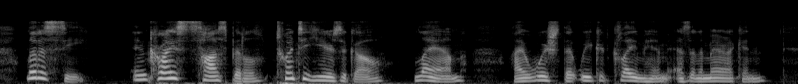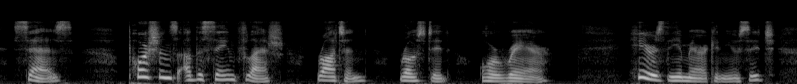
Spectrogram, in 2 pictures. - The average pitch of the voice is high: No, medium, 170 Hz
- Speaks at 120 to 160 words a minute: Yes, average, 140 wpm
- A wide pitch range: Yes, wide, 6.1 semitones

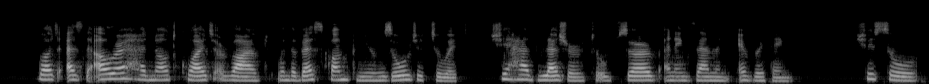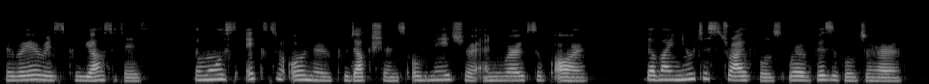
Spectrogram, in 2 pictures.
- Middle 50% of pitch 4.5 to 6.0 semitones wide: No, average, 2.7 semitones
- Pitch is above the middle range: Yes, high, 195 Hz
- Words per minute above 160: No, average, 145 wpm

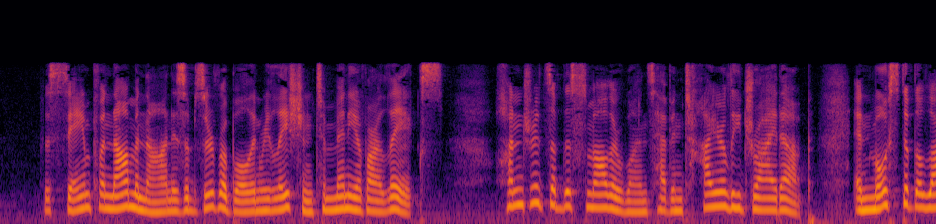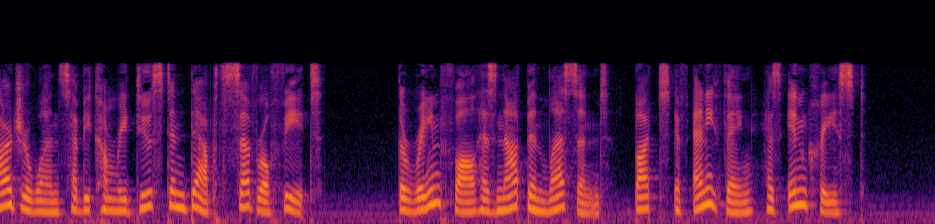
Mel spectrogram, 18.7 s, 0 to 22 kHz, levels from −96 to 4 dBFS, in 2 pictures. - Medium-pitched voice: Yes, medium, 175 Hz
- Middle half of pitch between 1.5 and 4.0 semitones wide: No, average, 4.9 semitones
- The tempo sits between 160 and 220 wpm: No, average, 145 wpm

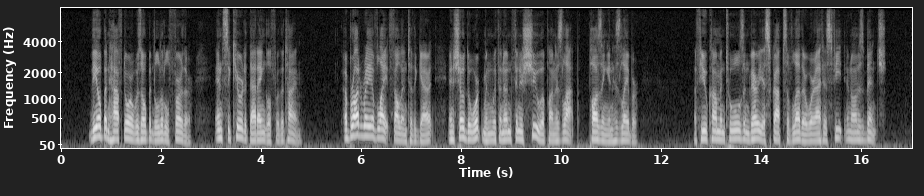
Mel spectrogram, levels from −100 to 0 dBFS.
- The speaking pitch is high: No, low, 115 Hz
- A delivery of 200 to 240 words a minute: Yes, fast, 205 wpm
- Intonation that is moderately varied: Yes, average, 3.6 semitones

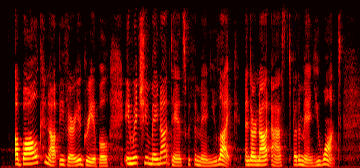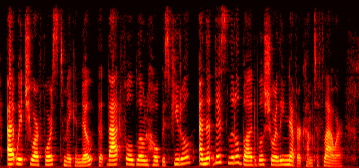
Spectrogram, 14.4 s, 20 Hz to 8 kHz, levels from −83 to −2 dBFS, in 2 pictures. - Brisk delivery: Yes, fast, 220 wpm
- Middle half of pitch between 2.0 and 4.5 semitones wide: No, wide, 5.5 semitones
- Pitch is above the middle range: Yes, high, 200 Hz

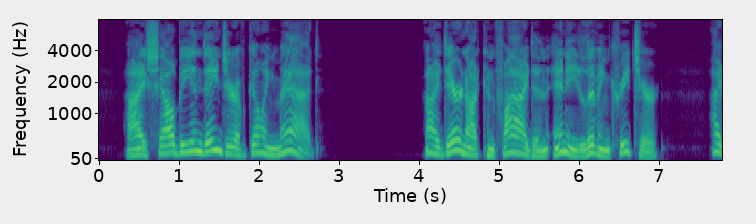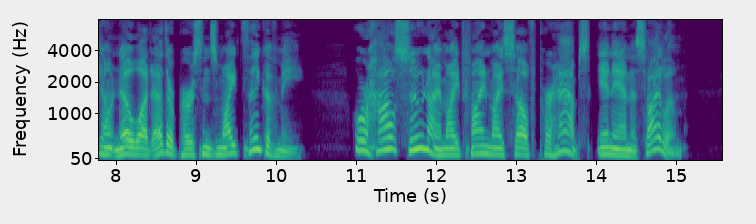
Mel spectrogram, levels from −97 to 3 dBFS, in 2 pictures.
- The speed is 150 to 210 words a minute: No, average, 140 wpm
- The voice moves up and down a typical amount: No, wide, 6.0 semitones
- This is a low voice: No, medium, 145 Hz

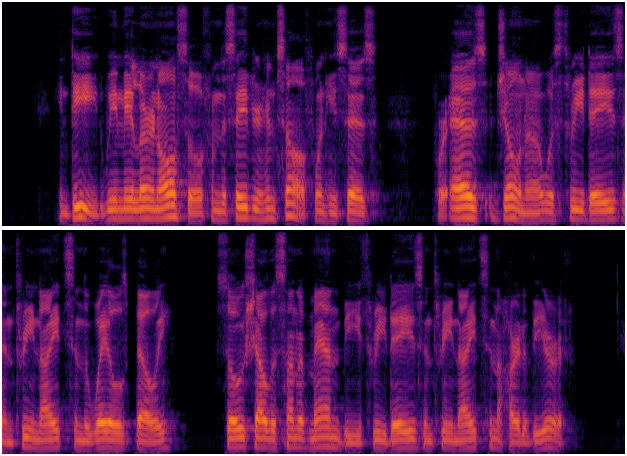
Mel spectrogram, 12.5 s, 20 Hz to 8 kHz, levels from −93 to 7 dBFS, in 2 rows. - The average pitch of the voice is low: Yes, low, 110 Hz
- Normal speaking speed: No, fast, 215 wpm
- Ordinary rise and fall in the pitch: Yes, average, 3.5 semitones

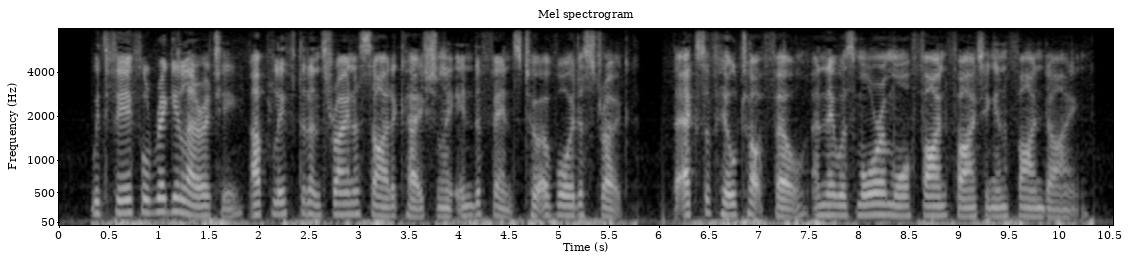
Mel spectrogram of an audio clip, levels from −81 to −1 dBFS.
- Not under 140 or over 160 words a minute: No, average, 170 wpm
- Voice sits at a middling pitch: Yes, medium, 155 Hz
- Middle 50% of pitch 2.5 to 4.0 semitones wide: Yes, average, 3.5 semitones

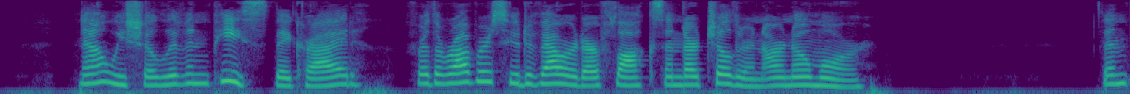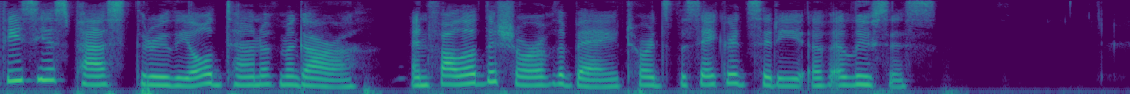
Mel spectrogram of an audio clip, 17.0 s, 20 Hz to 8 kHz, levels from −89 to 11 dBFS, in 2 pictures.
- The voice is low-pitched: No, high, 225 Hz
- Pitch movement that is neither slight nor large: Yes, average, 3.3 semitones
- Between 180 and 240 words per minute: No, average, 150 wpm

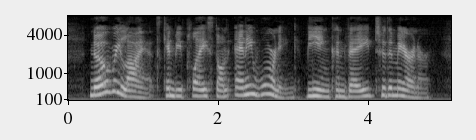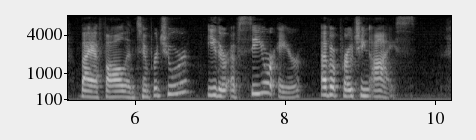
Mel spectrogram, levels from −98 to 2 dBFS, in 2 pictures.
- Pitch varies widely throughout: No, average, 4.6 semitones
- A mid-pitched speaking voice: No, high, 225 Hz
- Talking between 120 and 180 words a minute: Yes, average, 155 wpm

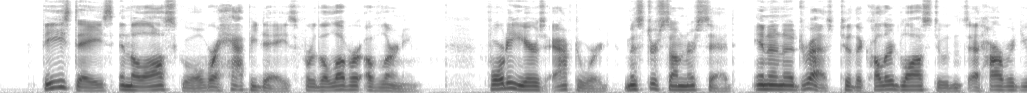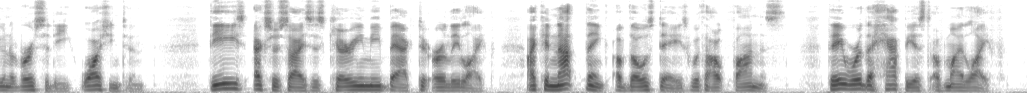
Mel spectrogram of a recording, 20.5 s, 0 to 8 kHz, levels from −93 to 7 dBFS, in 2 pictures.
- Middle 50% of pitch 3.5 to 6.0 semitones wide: Yes, average, 5.1 semitones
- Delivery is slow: No, average, 160 wpm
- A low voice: Yes, low, 115 Hz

